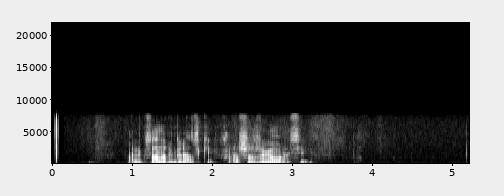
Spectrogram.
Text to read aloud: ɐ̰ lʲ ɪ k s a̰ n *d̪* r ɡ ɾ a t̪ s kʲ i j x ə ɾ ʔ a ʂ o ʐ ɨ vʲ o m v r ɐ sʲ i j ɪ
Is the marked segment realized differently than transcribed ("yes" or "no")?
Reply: no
